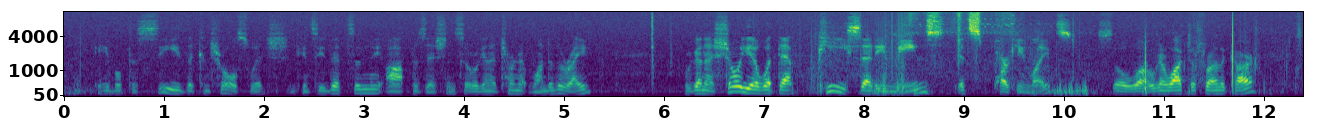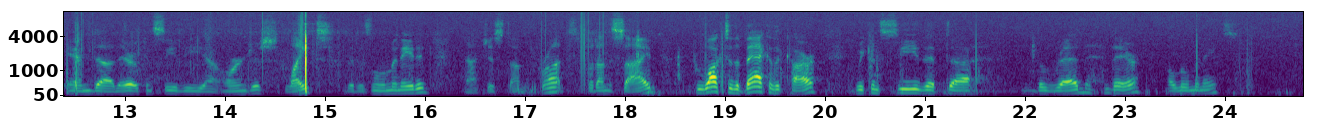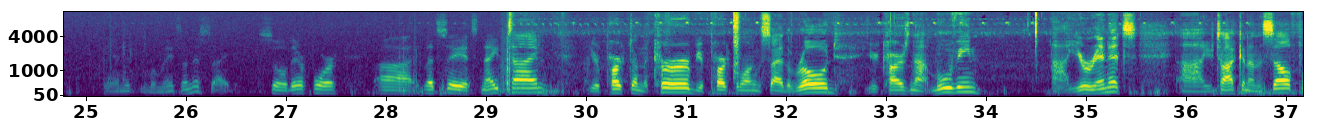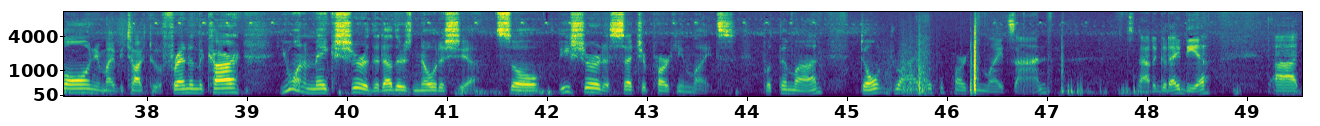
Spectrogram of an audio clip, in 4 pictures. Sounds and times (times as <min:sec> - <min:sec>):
Speech: 0:00.3 - 0:05.3, 0:06.2 - 0:24.1, 0:25.2 - 0:47.1, 0:47.8 - 0:49.5.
